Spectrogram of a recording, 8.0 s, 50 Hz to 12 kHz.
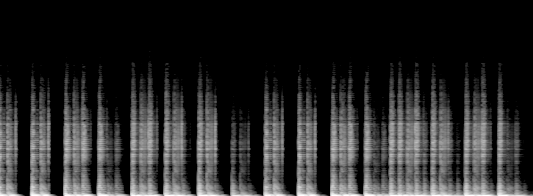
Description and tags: bass f e dd 120bpm delay
bass, club, compressed, dance, distorted, dub-step, effect, electro, electronic, fx, house, loop, rave, synth, techno, trance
